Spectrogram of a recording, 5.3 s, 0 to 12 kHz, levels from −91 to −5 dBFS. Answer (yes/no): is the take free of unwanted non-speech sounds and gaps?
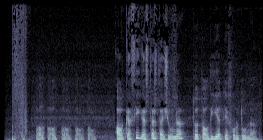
no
